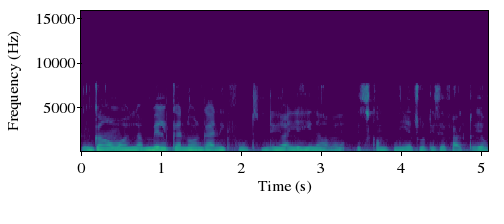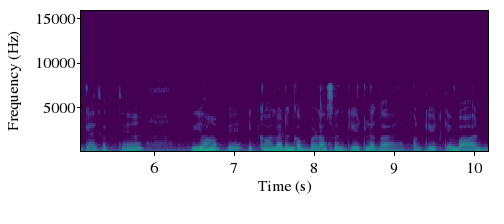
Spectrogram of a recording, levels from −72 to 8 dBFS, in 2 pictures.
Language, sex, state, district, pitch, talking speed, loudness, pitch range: Hindi, female, Uttar Pradesh, Jalaun, 230 Hz, 190 wpm, -32 LUFS, 215-250 Hz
